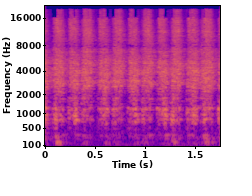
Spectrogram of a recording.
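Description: Steady back-and-forth sanding of a Minamoto sujihiki knife blade being restored, a rhythmic raspy metal scrubbing about four strokes per second, close and continuous.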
